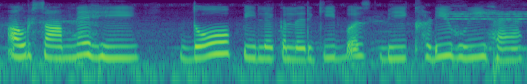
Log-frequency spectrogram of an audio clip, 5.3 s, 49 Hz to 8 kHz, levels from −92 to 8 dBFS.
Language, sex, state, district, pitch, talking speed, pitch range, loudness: Hindi, female, Uttar Pradesh, Saharanpur, 240 Hz, 125 wpm, 230-255 Hz, -18 LUFS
